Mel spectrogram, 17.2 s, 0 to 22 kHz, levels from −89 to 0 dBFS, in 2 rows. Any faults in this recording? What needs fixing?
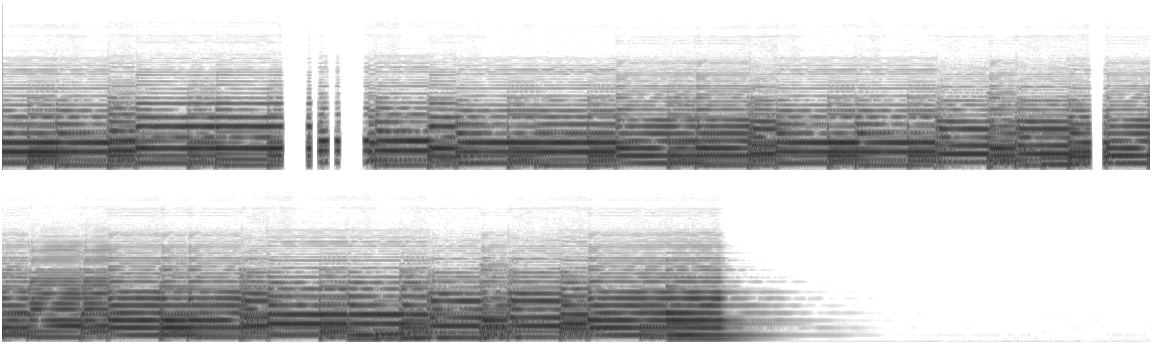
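Digital broadcast dropout occurs at 2.09–2.75 s as scattered silent holes totalling 0.43 s (longest 0.17 s), and at 8.15–8.31 s as one 85 ms hole. The receiver muted on failed frames, leaving 20 ms fades into blank vertical spectrogram bands and flat waveform gaps. Stronger reception or error protection prevents this.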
